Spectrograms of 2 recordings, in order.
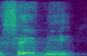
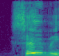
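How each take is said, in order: First: Said in the usual way. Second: Higher, louder desperate cry for help; shout. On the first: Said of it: "is not a, not very confident". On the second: A narrator's reading. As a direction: yell it like a sinking man. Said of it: "he, he, he shouted".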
